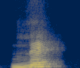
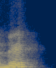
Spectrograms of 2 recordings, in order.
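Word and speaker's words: ναί: Bueno, nai es sí, de hecho en griego moderno sí es ne, ¿vale? Se pronuncia ne, ¿vale? Hay en griego moderno se pronuncia como en francés, nai, ne, exactamente igual, significa sí en griego moderno.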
